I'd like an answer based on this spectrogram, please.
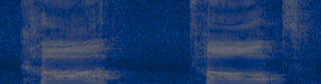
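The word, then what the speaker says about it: קָטַלְתְּ: So it's going to be like, it's going to be pronounced ka, talt, katalt. There's really hardly any sound at the end.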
